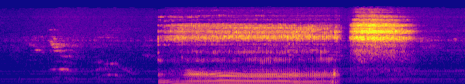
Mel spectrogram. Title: My Bulldog Snoring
